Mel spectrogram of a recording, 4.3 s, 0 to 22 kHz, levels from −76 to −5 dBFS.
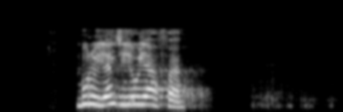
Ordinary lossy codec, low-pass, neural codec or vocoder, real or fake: Opus, 32 kbps; 7.2 kHz; vocoder, 22.05 kHz, 80 mel bands, HiFi-GAN; fake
